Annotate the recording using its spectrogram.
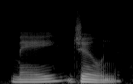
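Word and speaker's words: Meijun: people don't know yeah the pronunciation for my name um is May June like the months of the year in English May and June. So, just combine both of them.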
